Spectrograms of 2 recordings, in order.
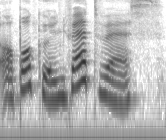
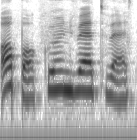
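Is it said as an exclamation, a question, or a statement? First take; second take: question; statement. First: It is said with a questioning tune. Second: It is said with a plain, stating tune. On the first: The speaker is asking whether it is true. "ezt kérdezheted is" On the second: The speaker simply reports it as fact.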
